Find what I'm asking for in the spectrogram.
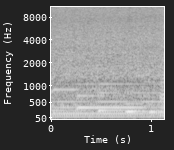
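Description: Water rushing down a large rocky cascade near a village temple, a loud continuous roar with a steady hum running under it.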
